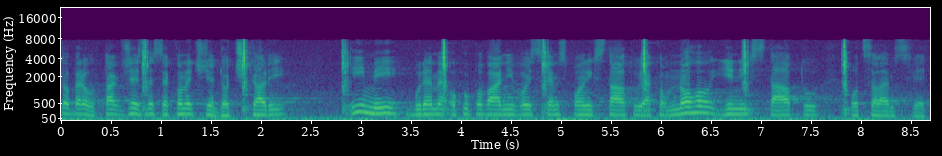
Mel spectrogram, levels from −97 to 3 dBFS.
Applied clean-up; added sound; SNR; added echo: none; Tick-tock; 3 dB; none.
